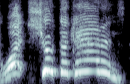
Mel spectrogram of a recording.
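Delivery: high-pitched incredulous echo; mock disbelief. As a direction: repeat the order as if you can't believe it. Repeats the order in disbelief.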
